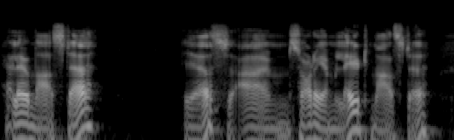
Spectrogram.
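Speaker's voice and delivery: cold, very low, slow British accent. Speaker pictures how a young Dooku would talk; cold British accent as Dooku. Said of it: "that horrible cold British accent".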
